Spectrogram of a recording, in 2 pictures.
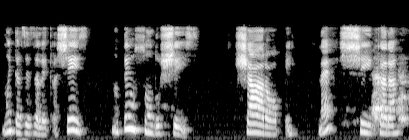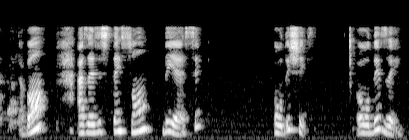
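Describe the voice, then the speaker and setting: A slow, deliberate woman teacher speaks to her class in a bright, fairly high voice. She is patient and keeps asking the class questions. The sound is dull and lo-fi. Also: animated. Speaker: school teacher. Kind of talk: remote class lesson.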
